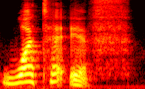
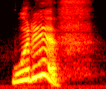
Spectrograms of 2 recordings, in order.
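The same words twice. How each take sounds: First: The two words are said with a break. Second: The final t links smoothly into the vowel. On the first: The speaker calls it wrong. "Don't say what if" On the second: The speaker calls it right. "Consonant and vowel blended"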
